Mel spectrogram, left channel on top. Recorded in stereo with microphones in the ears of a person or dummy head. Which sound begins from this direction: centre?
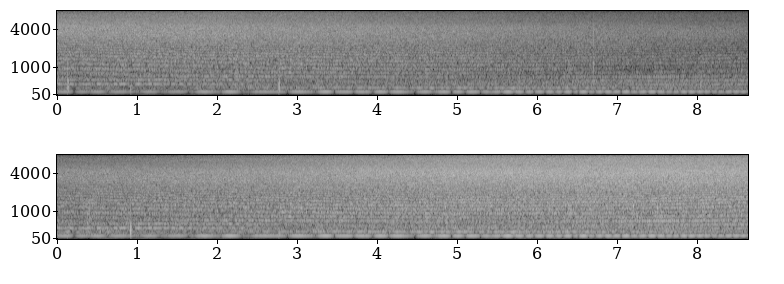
A drone, at 0.0 s.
